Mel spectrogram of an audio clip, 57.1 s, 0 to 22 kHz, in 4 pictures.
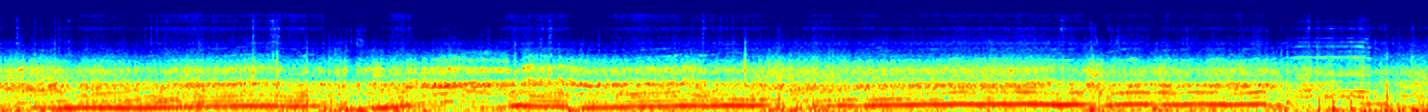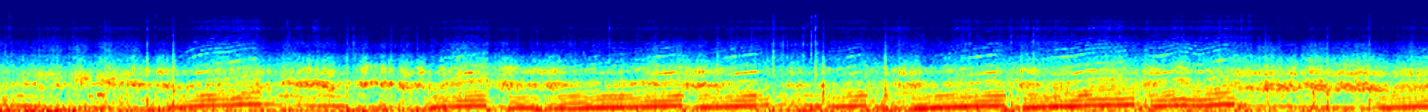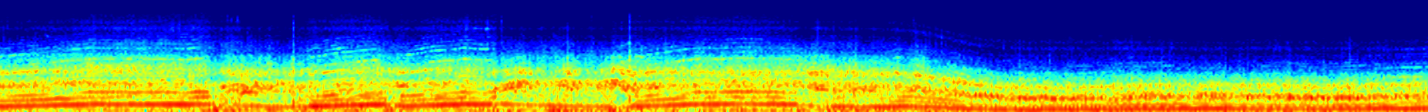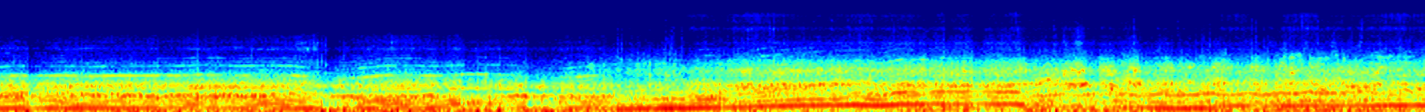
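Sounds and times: car engine revving: 0.0 - 57.0.

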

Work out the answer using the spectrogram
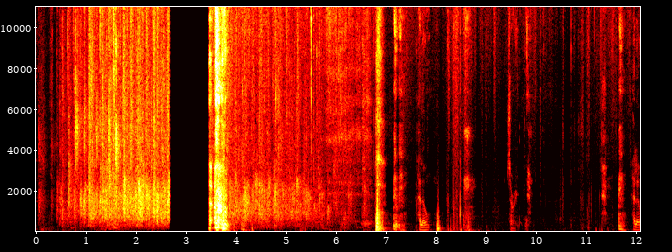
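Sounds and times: man coughing: 3.5 - 4.1, 6.6 - 7.5, 11.7 - 12.0.

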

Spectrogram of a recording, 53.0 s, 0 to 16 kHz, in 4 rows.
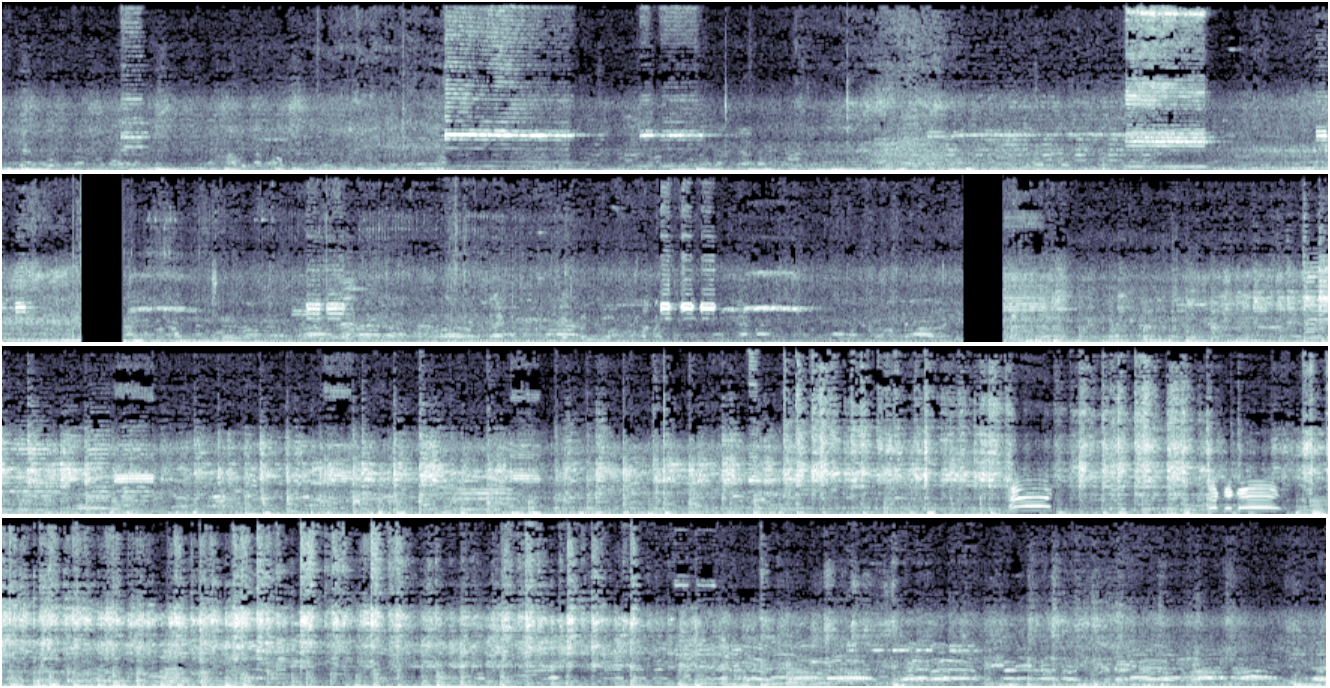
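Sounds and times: crowd of overlapping voices: 0.0 - 13.2, 14.5 - 53.0
vehicle horn beeping: 1.2 - 1.6, 4.4 - 7.1, 9.2 - 12.3, 13.1 - 13.8, 14.5 - 15.4, 16.2 - 16.8, 19.5 - 21.4, 26.6 - 28.2, 30.8 - 32.0
large drum beating: 23.3 - 53.0.

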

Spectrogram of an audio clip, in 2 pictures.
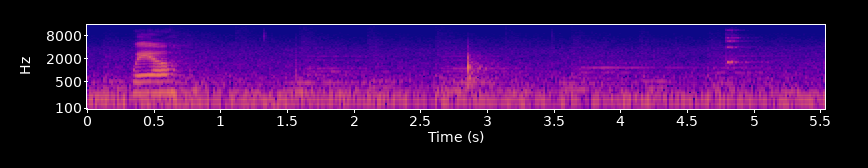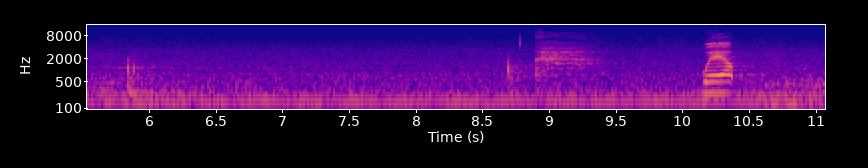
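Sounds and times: bar room tone hum and hiss: 0.0 - 11.0.

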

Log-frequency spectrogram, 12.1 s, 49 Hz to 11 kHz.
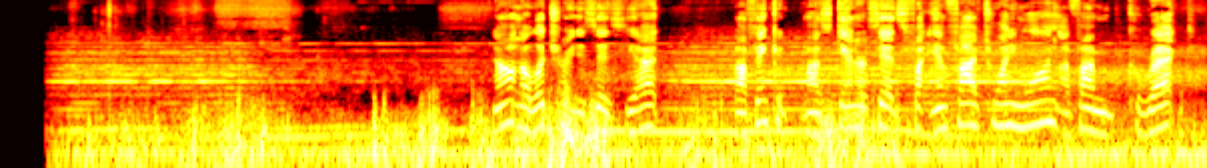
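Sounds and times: distant locomotive air horn: 0.5 - 12.0
low rumble: 0.5 - 12.0.

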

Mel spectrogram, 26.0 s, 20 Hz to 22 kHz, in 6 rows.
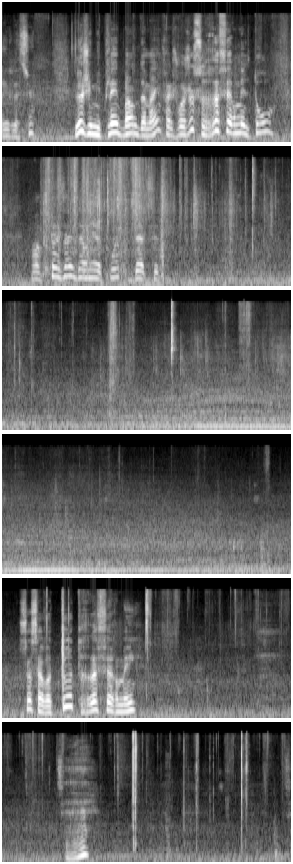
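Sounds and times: plastic film rustling: 4.2 - 9.3
plastic film crackling: 4.8 - 12.9, 18.2 - 26.0
plastic stretch film snapping: 23.2 - 26.0.

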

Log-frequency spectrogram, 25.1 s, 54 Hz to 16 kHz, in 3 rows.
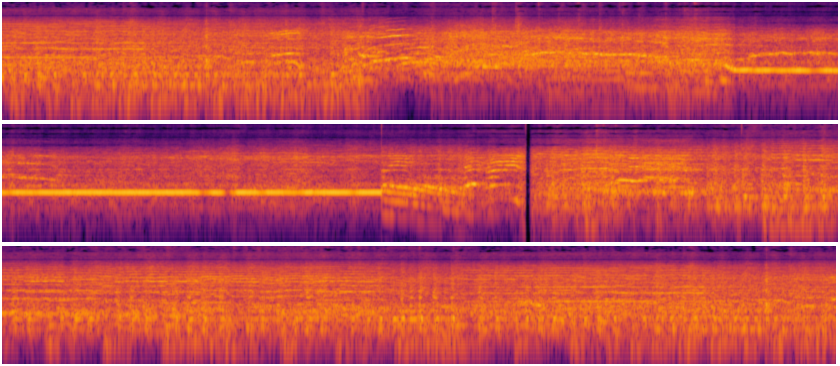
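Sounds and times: background music: 0.0 - 25.0
crowd noise: 0.0 - 25.0.

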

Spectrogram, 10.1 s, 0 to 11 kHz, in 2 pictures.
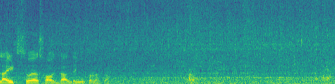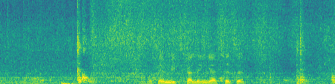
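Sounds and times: gas burner roaring: 0.0 - 10.0
sauce bubbling and sizzling: 0.0 - 10.0.

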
